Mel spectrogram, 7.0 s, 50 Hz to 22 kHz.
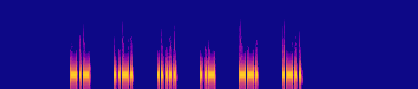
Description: Morse code, heard as a keyed tone, about 36 wpm, spaced as for 16 wpm, 700 Hz. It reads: KF5UGL
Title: USA Call Signs - 6 Characters - 4x Character Spacing - 35wpm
